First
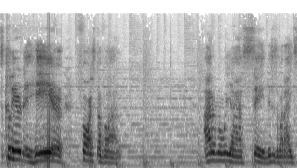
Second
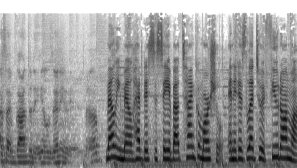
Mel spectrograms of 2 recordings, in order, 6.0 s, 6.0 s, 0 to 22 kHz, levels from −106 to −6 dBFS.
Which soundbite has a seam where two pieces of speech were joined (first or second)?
second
